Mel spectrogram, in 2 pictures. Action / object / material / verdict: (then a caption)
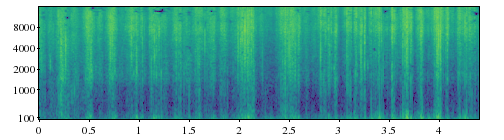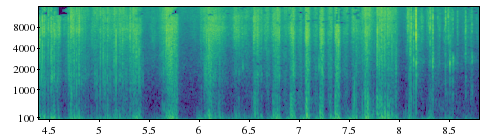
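scrape / knit cotton polo shirt / cotton knit / none. Fingertips and short nails scratch and rub fast with both hands over a soft, open-weave knit cotton polo shirt worn on the chest. A dense, irregular run of quick scratchy strokes carries soft, heavy low thumps beneath faint bright rasping. The strokes stay dry and clipped with no ring between them.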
